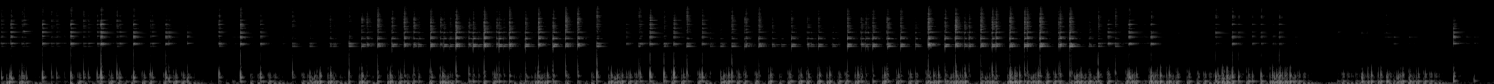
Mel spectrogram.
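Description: Fingertips and nails tap quickly around the narrow neck and shoulder of a large, empty, hollow clear glass carboy-style jug standing on carpet. The taps produce dense, short clicky strikes with bright high ringing tones over a low hollow resonance, with brief pauses between bursts.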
